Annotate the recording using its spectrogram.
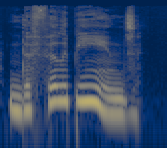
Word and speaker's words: Philippines: 아, 어, 여러 가지 발음들이 있는 것 같은데 정확한 발음은 바로 이겁니다. The Philippines. The Philippines. 이렇게 해주셔야 되거든요.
